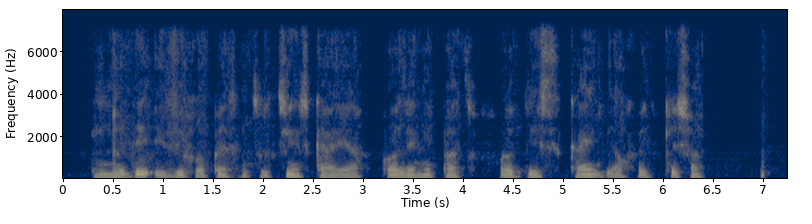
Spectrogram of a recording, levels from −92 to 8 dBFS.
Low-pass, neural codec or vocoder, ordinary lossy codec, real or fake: 7.2 kHz; codec, 24 kHz, 6 kbps, HILCodec; none; fake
